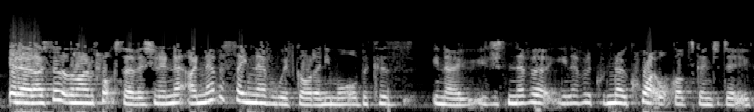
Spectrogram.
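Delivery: normal talking voice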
